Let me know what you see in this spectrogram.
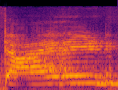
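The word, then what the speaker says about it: tirade: अब टायरेड को आप प्रोनाउंस करेंगे टायरेड, तो टाय वर्ड आएगा माइंड में, ठीक है।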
